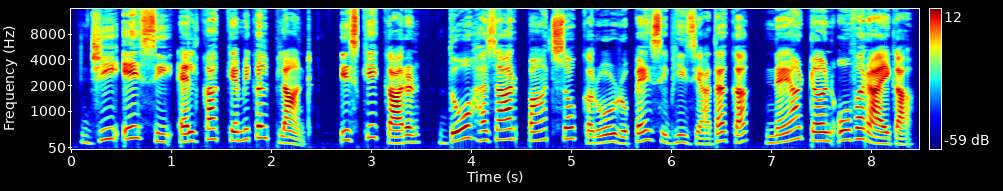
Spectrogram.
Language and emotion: Hindi, neutral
